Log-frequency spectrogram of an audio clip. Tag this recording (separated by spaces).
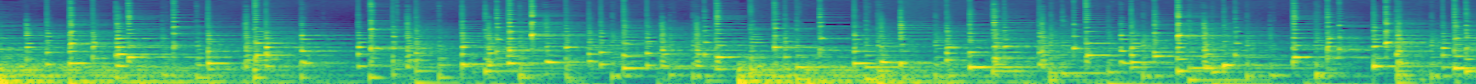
creepy orchestra plucked tension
